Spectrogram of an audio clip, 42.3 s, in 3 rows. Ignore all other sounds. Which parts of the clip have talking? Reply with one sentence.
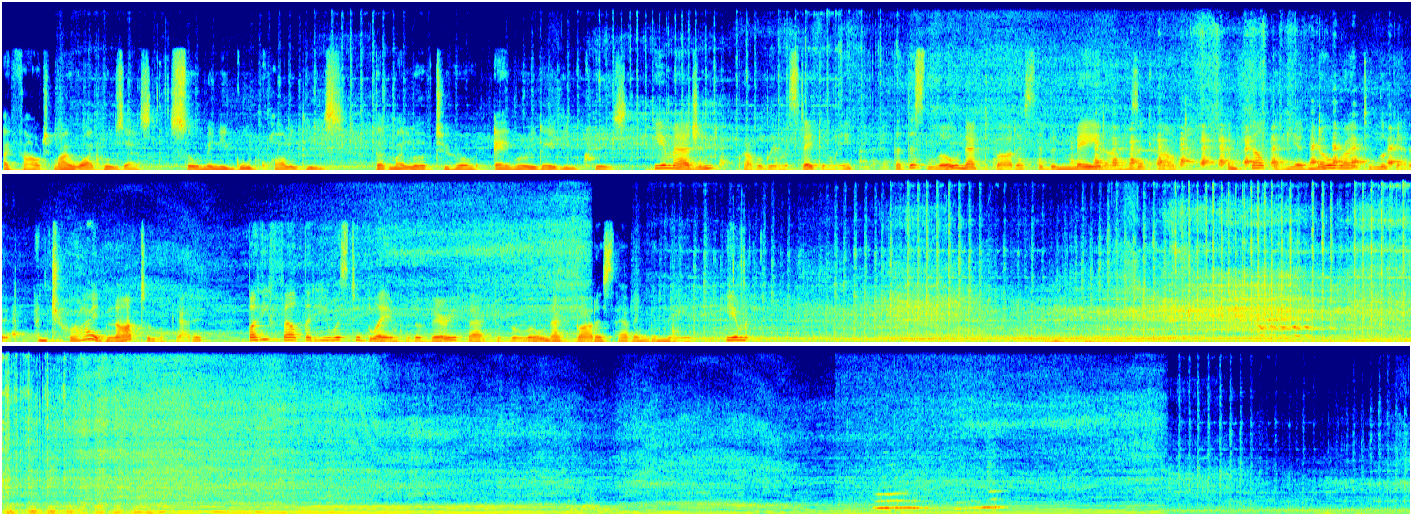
You can hear the talking from 0.0 to 21.6 s.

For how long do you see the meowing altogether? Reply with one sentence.
The meowing can be heard for 2 seconds in total.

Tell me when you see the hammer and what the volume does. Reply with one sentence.
The hammer can't be heard in this clip.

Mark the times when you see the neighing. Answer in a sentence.
The neighing can be heard from 26.6 to 27.6 s.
